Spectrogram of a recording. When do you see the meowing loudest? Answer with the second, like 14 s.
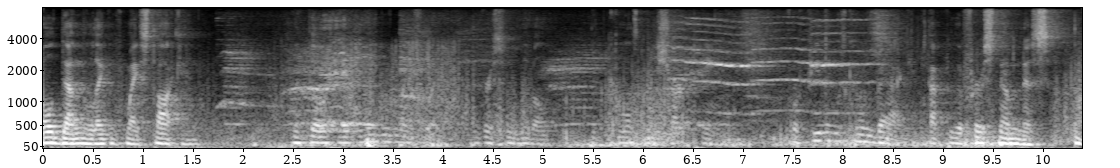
7 s.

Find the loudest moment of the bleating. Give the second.
3 s.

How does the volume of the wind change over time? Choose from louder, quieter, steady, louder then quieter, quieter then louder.
louder.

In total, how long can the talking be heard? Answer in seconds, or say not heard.
10 s.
